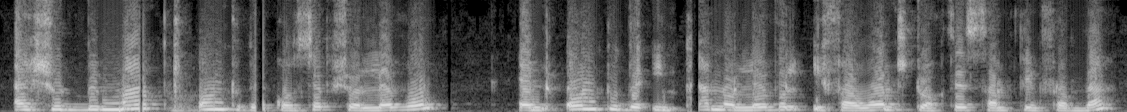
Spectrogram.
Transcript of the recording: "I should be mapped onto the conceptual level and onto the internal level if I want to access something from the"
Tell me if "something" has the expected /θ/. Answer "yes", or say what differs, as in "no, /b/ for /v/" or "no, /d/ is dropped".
yes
